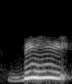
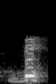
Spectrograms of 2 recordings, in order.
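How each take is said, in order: First: The final vowel is lengthened to two counts. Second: The word ends short with no lengthening. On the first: The reading continues into the next word. "به إذا وصلت" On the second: The reading stops on this word. "إنما إذا وقف بدون مد"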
